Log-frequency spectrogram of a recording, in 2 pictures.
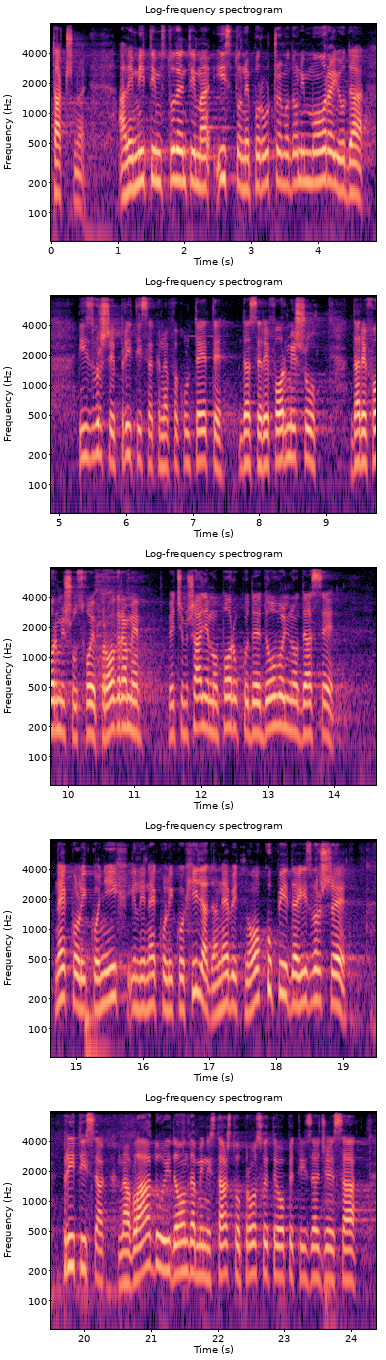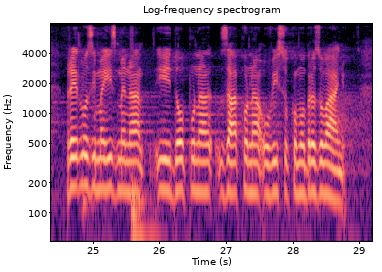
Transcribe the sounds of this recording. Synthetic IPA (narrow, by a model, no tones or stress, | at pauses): t̪at͡ʂno̰jḛ | a̰limiːt̪iːmst̪ud̪e̞nt̪imaist̪o̞ne̞po̞ɾut͡ʂuje̞mod̪ao̞nimo̞ːɾajud̪a | izʋr̩ʃepɾit̪isaknafakulˠt̪e̞ːt̪e̞ | d̪ase̞ɾe̞fo̞ɾmiʃu | d̪aɾe̞fo̞ɾmiʃusʋo̞je̞pɾo̞ɡɾame̞ | ʋe̞t͡ɕimʃaʎe̞mo̞po̞ɾukud̪aje̞d̪o̞ʋoʎno̞d̪ase̞ | ne̞ko̞liko̞ɲiːxiline̞ko̞liko̞xiʎad̪ane̞bit̪no̞o̞kupid̪aizʋr̩ʃe | pɾit̪isaknaʋlˠaːd̪uid̪ao̞nd̪aminist̪aɾst̪ʋo̞pɾo̞sʋe̞t̪e̞o̞pe̞t̪izaːd͡ʑe̞sa | pɾe̞ːd̪lˠo̞zimaizme̞naid̪o̞punazaːko̞naʔoʋiso̞ko̞mo̞bɾazo̞ʋaːɲu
